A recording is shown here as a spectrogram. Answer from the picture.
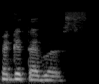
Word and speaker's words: vegetables: Vegetables, tulisannya vegetables, tapi bacanya bukan vegetables. Vegetables. Ya, kayak soundnya tuh J gitu ya.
